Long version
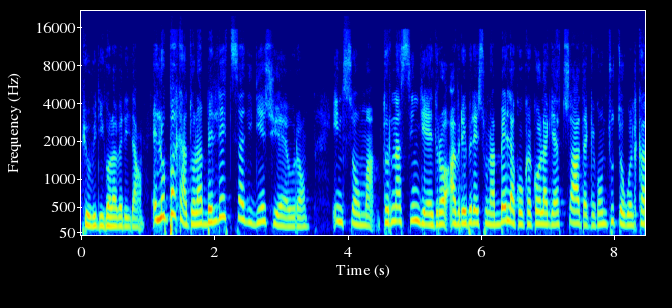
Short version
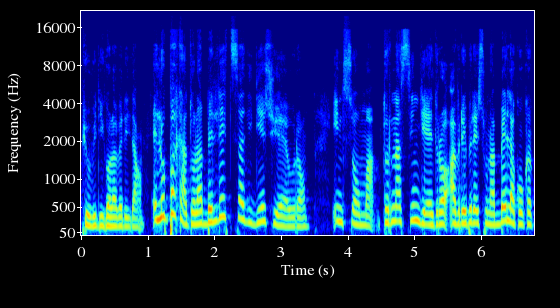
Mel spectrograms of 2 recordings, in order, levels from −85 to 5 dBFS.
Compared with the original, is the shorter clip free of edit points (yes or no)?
yes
